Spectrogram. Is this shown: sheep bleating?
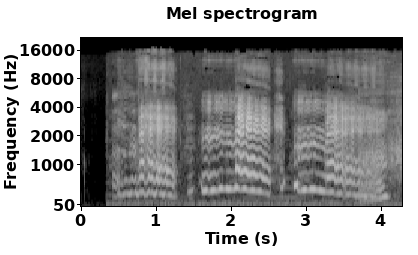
yes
